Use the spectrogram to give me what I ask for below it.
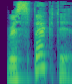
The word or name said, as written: respective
